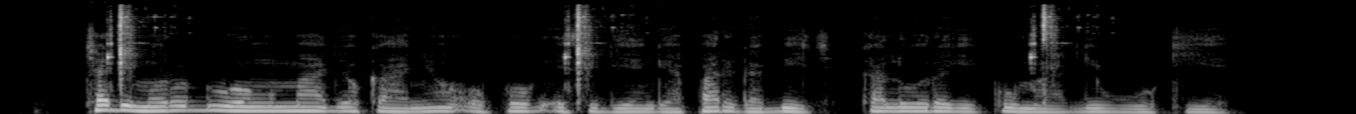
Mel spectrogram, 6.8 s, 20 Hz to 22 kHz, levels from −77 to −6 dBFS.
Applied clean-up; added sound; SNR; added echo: neural mask model Resemble Enhance denoiser.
